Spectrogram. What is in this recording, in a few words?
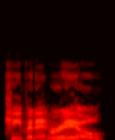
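British female Keepin it real Enthusiastic; beanstalk audio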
